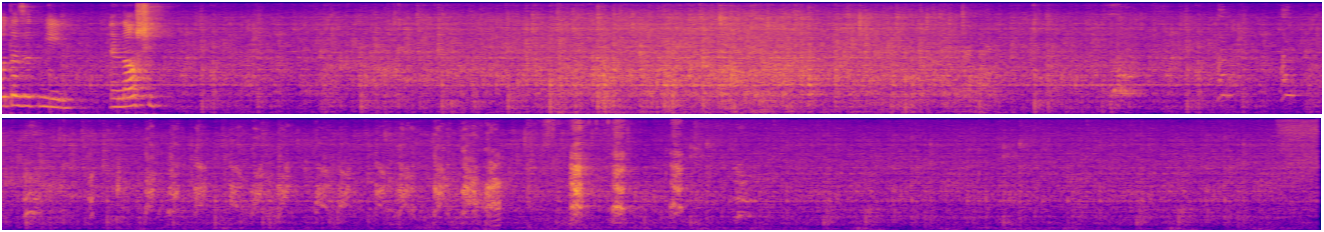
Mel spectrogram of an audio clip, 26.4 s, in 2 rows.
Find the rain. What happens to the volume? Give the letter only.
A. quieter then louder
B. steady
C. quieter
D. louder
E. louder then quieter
E.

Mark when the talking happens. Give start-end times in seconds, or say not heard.
0.0-1.6.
